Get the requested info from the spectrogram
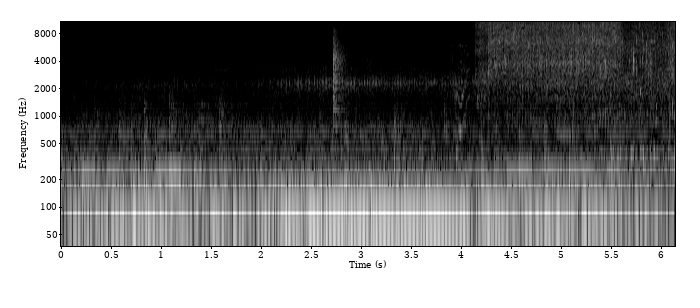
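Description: Bathroom tap turned on, water running into the sink with a steady hiss that starts abruptly about four seconds in, over background music. A brief sharp click comes shortly before it.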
